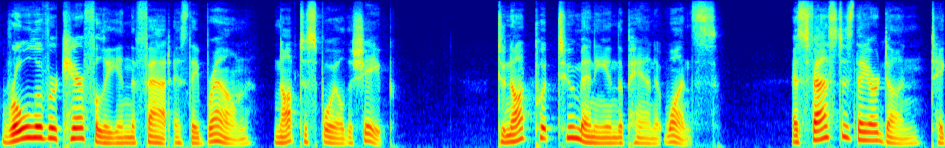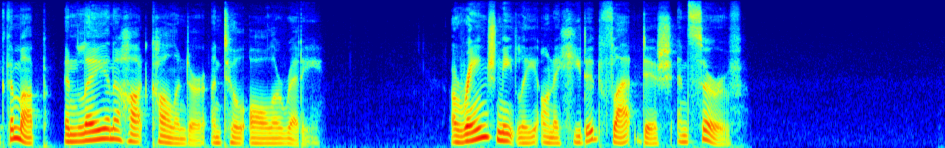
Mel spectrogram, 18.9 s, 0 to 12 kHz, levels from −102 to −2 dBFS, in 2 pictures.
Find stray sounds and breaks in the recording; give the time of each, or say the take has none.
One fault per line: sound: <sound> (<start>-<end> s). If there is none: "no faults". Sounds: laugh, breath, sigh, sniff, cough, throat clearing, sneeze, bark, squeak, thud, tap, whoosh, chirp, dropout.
no faults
